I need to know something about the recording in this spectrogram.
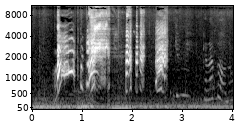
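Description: Young girls' high-pitched excited voices, squealing and exclaiming in short outbursts about half a second in, just after a second and at two and a half seconds, over the steady low rumble of a car cabin.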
